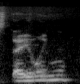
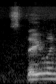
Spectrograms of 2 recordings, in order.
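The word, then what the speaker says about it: Stehling: is mitchell del stelling possibly pronounced stalin m-s-t-e-h-l-i-n-g he went missing in mesa verde national park on june the 9th 2019.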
